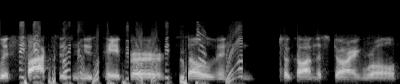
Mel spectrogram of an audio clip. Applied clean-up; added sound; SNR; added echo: neural mask model RNNoise.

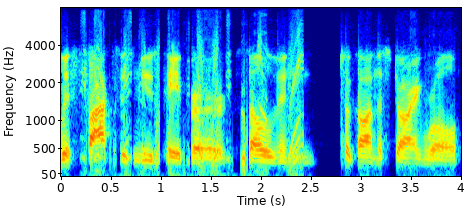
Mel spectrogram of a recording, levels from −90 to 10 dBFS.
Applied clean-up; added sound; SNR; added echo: neural separator model SepFormer DNS4.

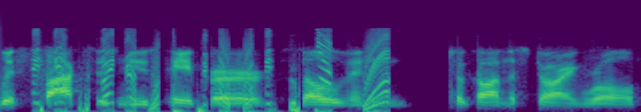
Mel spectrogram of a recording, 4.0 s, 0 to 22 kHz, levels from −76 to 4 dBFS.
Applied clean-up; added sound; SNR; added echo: none; Scratching (performance technique); 3 dB; none.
